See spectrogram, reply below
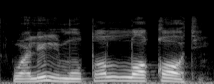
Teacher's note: قرأ ورش بتغليظ اللام المفتوح، هذا نأخذه من وغلظ ورش فتح لام لصادها أو الطاء أو للضاء.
